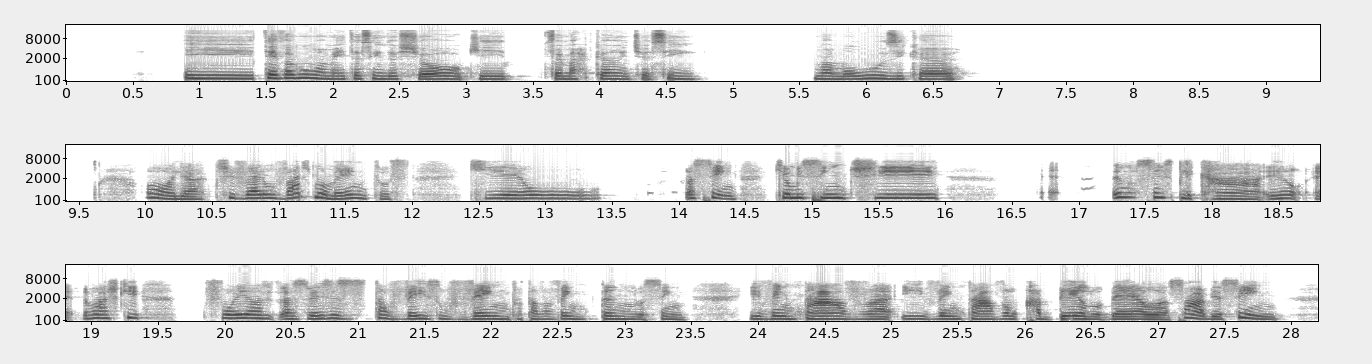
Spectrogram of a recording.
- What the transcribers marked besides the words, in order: none
- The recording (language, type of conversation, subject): Portuguese, podcast, Qual foi o show ao vivo que mais te marcou?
